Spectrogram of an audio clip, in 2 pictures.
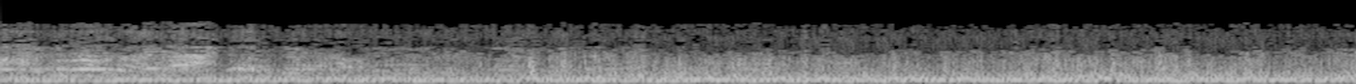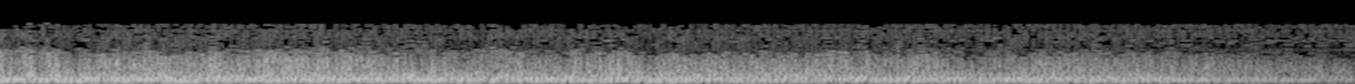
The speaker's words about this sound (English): Once proud Morning Star slid beneath the waves, her boilers bursting in her last dying gasp of defiance.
